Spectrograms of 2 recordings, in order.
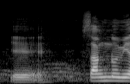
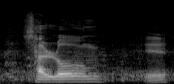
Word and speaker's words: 샬롬: 앞뒤 좌우로 샬롬 샬롬 쌍놈이 아니라 샬롬입니다 샬롬 발음 잘못하면 욕할 수도 있으니까 샬롬 샬롬은 무슨 뜻이에요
